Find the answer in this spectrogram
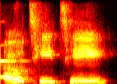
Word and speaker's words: Otteau: Excuse me, can you spell that name again? Otteau, it's OTTEAU.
